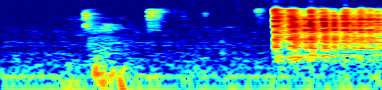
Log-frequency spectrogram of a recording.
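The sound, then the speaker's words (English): A few light clicks and taps, then a sustained bright rattling clatter as two dice are rolled across a table during a game, fairly loud, with no voices. “I'll just make the roll.”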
